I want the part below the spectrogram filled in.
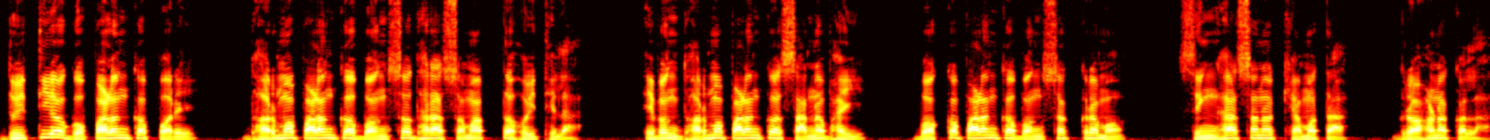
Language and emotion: Odia, neutral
